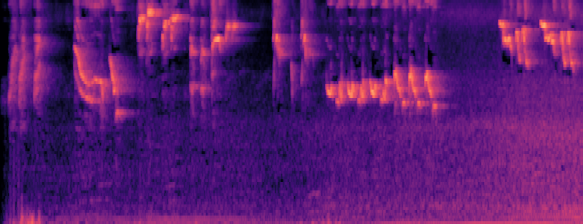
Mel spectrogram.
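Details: Orange-headed thrush singing actively and melodiously: a varied run of high, sweet whistled and chirpy phrases, some sliding downward, separated by short pauses, with a faint low hum underneath.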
